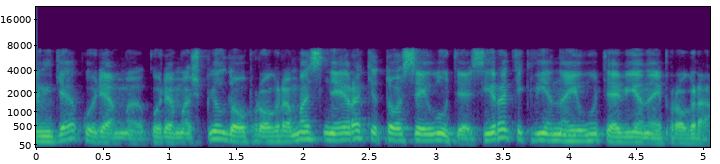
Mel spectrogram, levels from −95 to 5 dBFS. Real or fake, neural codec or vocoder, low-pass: real; none; 7.2 kHz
